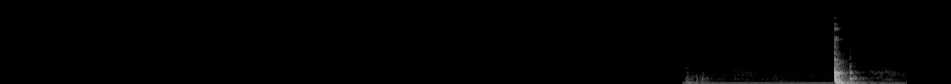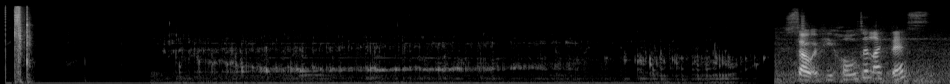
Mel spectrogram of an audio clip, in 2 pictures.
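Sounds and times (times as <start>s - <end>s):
glass clinks: 8.4s - 8.6s
drink pouring into a glass: 11.0s - 17.2s.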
